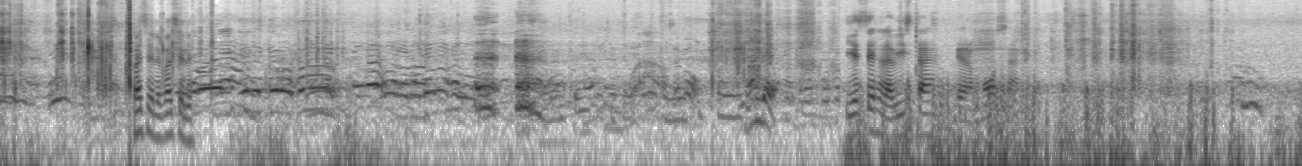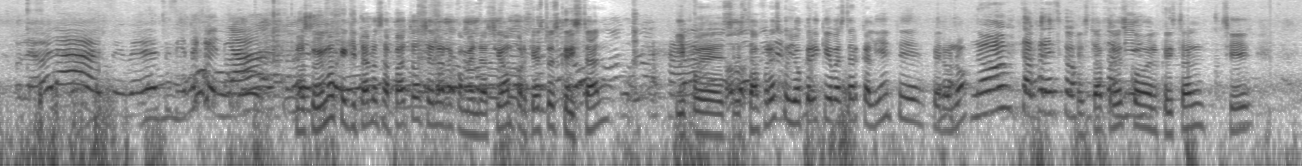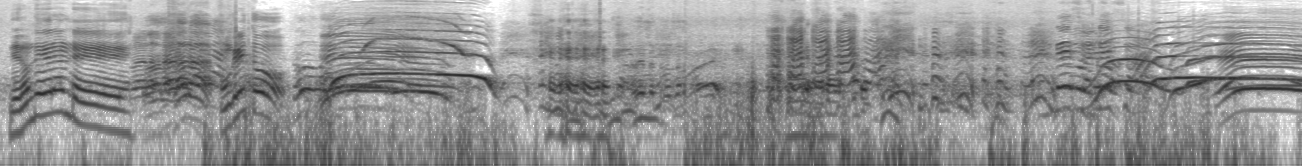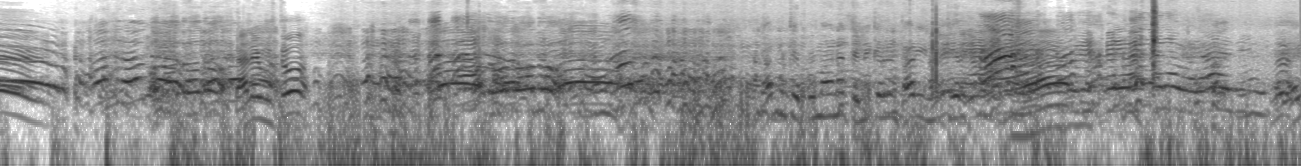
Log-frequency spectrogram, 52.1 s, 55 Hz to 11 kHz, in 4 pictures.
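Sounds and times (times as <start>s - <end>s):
voices talking over one another: 0.0s - 10.4s, 12.2s - 25.0s, 25.6s - 52.0s
wind buffeting microphone: 0.0s - 52.0s
group of people yelling: 29.0s - 31.1s, 36.9s - 39.8s, 43.4s - 45.7s
people talking: 42.8s - 52.0s.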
